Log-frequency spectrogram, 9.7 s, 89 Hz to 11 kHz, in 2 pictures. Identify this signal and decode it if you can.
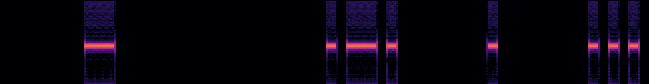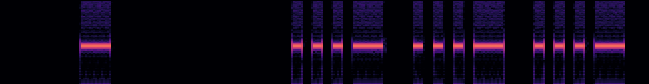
Morse code, heard as a keyed tone, about 16 wpm, 800 Hz. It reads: T R E S T VVV
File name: Combinations / Combinations-mp3s / Combinations@15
